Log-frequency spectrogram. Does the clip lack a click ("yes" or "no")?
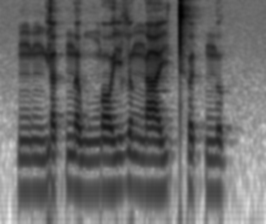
yes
